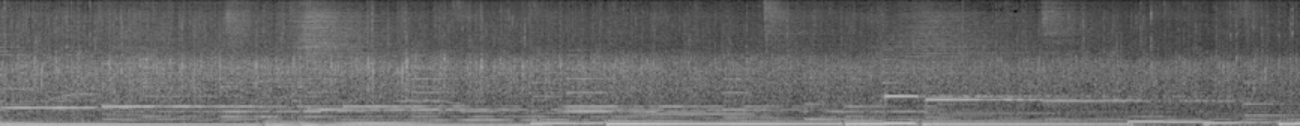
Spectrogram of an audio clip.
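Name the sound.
audience clapping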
